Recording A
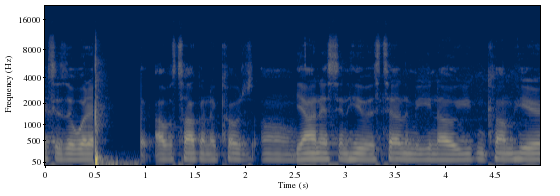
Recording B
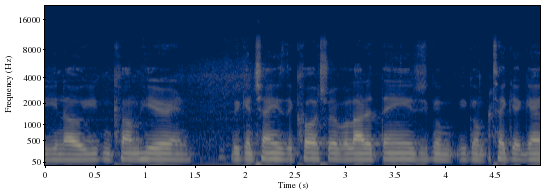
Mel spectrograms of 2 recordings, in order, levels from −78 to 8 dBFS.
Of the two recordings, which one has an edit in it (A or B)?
A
